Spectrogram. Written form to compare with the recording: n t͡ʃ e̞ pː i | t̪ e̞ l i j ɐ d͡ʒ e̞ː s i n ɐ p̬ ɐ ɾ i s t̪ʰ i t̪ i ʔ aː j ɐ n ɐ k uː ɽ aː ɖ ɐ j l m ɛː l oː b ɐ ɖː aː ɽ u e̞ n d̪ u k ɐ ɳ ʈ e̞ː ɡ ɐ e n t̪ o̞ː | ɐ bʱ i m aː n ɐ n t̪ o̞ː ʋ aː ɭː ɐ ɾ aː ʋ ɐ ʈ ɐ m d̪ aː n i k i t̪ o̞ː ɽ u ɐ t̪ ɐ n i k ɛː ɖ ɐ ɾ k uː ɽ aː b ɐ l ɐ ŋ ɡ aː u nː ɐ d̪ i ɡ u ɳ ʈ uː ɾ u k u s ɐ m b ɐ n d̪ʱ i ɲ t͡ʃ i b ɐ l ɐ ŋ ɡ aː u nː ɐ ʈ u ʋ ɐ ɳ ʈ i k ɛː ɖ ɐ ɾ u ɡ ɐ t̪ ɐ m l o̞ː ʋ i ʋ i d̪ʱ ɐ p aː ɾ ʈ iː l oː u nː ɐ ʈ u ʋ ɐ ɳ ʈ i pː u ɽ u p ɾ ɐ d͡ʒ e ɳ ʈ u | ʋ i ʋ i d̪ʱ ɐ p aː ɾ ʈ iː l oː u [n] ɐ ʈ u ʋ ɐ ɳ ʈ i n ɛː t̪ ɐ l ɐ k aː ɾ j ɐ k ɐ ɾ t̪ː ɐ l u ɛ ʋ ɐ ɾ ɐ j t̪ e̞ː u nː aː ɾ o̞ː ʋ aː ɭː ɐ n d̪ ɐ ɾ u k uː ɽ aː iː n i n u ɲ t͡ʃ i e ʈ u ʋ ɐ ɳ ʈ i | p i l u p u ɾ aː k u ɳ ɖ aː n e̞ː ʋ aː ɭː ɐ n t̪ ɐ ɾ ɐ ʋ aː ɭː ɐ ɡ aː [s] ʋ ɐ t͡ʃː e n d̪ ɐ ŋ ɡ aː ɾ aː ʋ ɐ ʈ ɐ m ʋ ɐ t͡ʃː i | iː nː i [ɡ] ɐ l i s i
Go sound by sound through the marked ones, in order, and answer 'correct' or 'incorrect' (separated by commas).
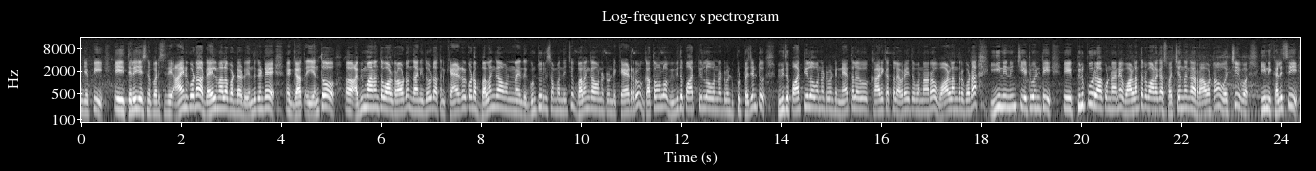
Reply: incorrect, correct, incorrect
